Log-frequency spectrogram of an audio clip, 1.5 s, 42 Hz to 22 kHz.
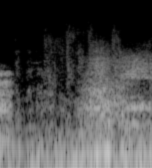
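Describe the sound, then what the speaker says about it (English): Corpse explosion spell from a Necromancer in Project Diablo 2 while farming the Chaos Sanctuary: a few muffled, overlapping booms burst over a dense rumble of game effects. "The corpse explosion is just so strong."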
